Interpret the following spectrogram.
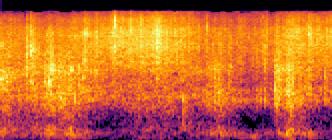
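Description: Wood chips from shredded branches, damp and partly rotted, rustling and trickling as they are poured from a plastic bucket into a PVC pipe feeding a small stove, with a light tick near the end.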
